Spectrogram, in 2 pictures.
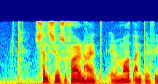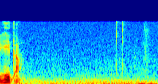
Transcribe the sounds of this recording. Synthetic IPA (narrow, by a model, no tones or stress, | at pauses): sɛlsʏɔsʊfæːɹənhaɪt̪ɛːɹmɑːt̪ɑ̰nt̪əfɾiːhiːt̪ʰa̰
